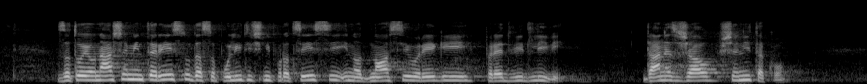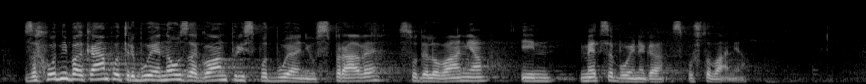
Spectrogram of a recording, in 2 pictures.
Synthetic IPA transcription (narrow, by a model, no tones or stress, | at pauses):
zat̪oːjɛwnaːʃɛmint̪ɛɾeːsud̪asɔpɔliːt̪̬it͡ʃnipɾɔt̪seːsiːnɔd̪nɔːsiwɾeːɡiipɾɛd̪ʋid̪liːʋḭ | d̪aːnɛsʒawʃɛnit̪ako̰ː | zaxoːd̪nibalkaːnpɔt̪ɾɛbuːjɛnɔwzaɡɔnpɾispɔd̪buːjanjuspɾaːʋɛsɔd̪ɛlɔʋaːnjainmɛt̪sɛboːjnɛɡaspɔʃt̪ɔʋa̰ːnja̰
